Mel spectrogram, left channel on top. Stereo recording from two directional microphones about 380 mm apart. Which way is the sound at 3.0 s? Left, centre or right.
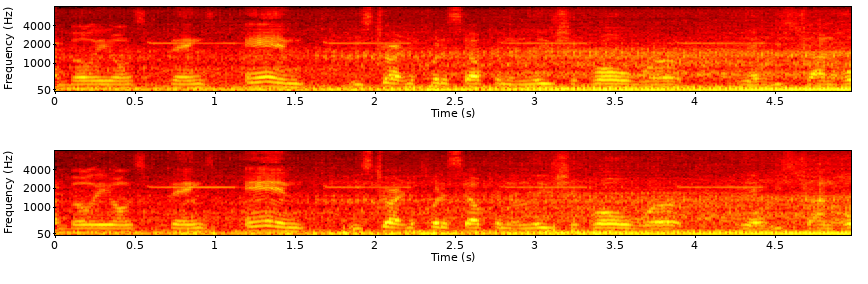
Right.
